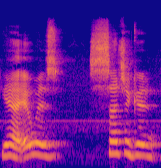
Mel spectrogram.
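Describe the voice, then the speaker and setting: A woman's voice: a little high, takes it slowly, mellow, low-quality recording. A woman co-hosting a podcast, chatting casually and informally. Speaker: podcast co-host. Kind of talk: casual conversational podcast chat.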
